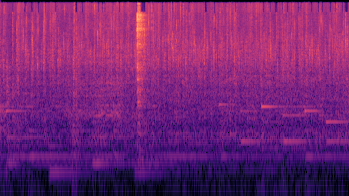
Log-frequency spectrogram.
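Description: Vegan tofu mince stir-fries with soy sauce over low heat, giving a steady close sizzle with soft stirring scrapes and one brief sharp clack partway through, no voices.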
